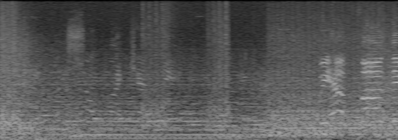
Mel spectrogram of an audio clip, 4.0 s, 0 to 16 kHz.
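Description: Dense, rattling bursts of submachine gun fire in a Company of Heroes 2 battle, layered with other gunfire and rumbling explosions, steady and loud for the whole stretch, with a voice likely talking over it.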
